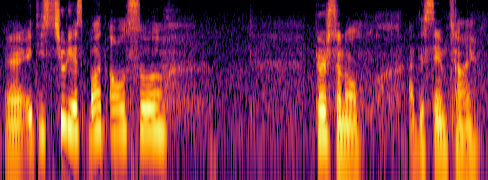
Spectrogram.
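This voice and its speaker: Walking outdoors, a Persian-accented book reviewer, Persian being his native tongue, gives a casual, halting summary of a book with many fillers and restarts. His voice leans high, with lively intonation and an unhurried pace. A plain handheld phone recorded it, and there's slight background noise.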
